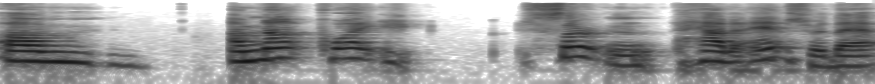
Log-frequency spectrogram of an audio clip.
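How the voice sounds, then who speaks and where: A woman talks at a very slow pace in a fairly high pitch. Her intonation is lively. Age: 80s+. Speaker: interview guest. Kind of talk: interview chat.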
